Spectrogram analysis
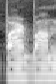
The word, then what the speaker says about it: Barnbaum: Barnbaum, that's how you say it. Nowhere else. No way else.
